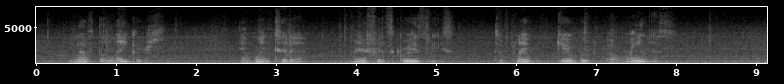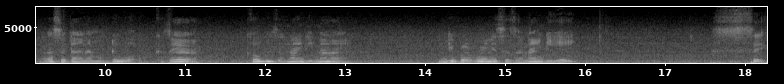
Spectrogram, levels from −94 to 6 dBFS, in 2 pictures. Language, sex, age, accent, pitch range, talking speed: English, male, 20-39, American, 110-135 Hz, 100 wpm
